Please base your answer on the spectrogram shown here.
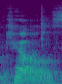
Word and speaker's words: kiln: we just call them kills so you don't necessarily pronounce the n it's silent but the kills are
